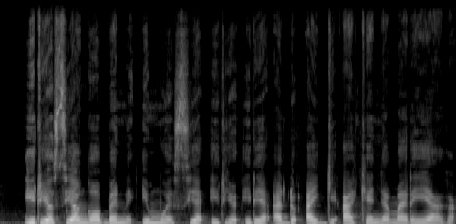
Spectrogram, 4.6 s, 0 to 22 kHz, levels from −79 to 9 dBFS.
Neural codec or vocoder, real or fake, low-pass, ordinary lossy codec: none; real; none; none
